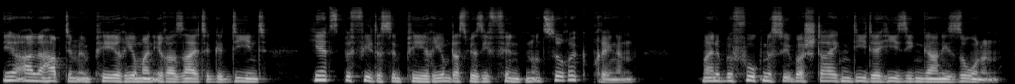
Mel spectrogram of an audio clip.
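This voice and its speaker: A man reading an audiobook story, voicing a calm, unsettling female runesmith who speaks with measured authority. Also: mid-range voice, creaky. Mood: calm, authoritative.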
